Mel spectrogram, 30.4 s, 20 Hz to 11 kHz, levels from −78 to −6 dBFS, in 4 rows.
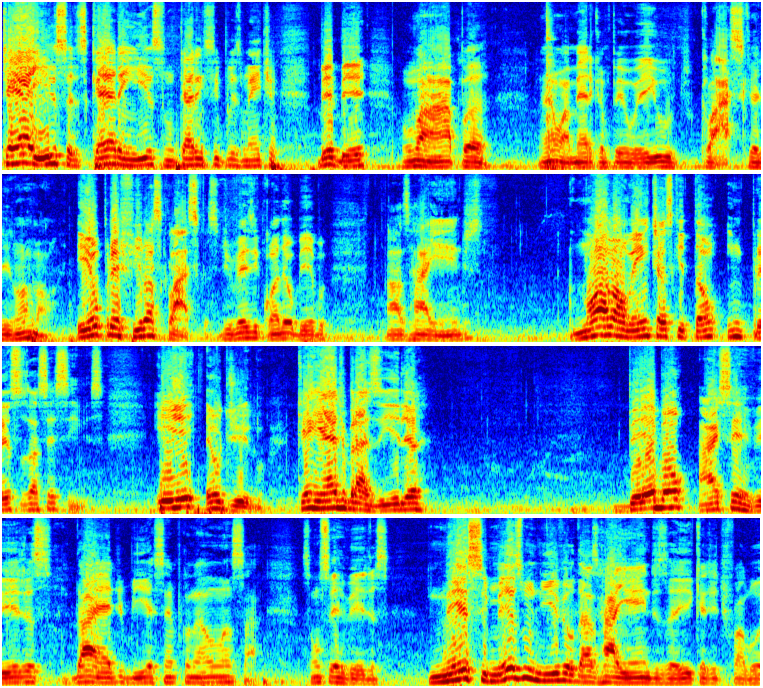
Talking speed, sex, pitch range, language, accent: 135 wpm, male, 90-130 Hz, Portuguese, Brazilian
